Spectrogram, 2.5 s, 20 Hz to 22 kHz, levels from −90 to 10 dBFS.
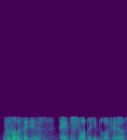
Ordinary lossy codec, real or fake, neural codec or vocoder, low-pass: AAC, 32 kbps; fake; vocoder, 22.05 kHz, 80 mel bands, HiFi-GAN; 3.6 kHz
